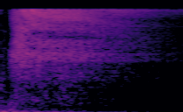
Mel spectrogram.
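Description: Someone draws on a Juul e-cigarette: a steady, breathy hiss starts abruptly and runs for about two seconds, slowly tapering off, with no talking.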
